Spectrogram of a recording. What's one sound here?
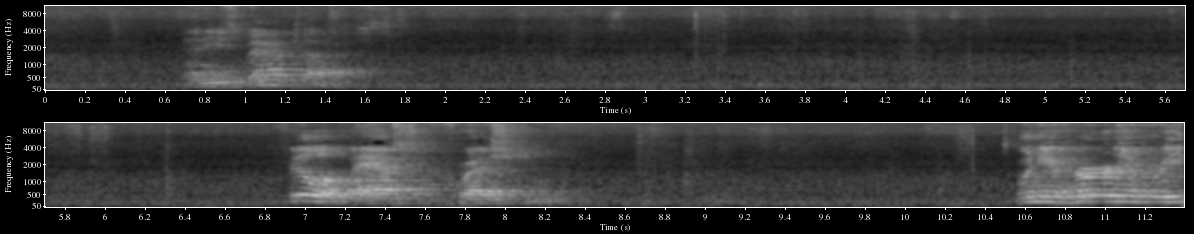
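A man speaks calmly in short bursts, with long pauses between phrases.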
